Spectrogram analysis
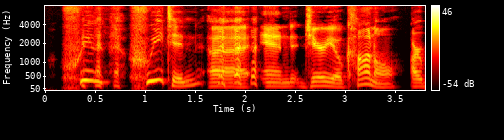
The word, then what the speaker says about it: Wheaton: stephen king novella but uh ironically enough will wheaton i just said his name wrong wheaton uh and jerry o'connell are both in stand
